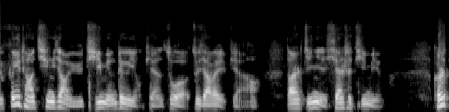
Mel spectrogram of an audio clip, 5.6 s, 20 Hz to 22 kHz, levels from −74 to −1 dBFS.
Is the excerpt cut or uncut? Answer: uncut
